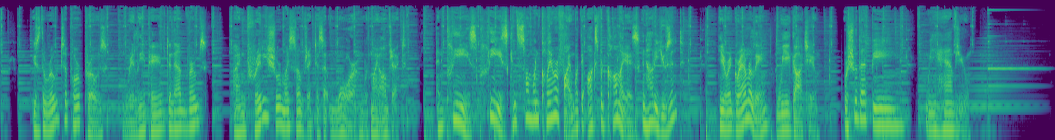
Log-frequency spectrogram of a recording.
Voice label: Explainer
